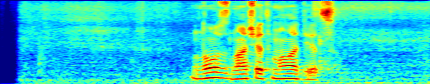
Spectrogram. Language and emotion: Russian, neutral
